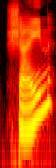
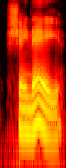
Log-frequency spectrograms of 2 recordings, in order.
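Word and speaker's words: chaîné: Next is, I think it is pronounced chaîne. You got to emphasize the nay, chaîne.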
